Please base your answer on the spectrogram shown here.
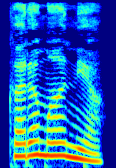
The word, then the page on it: ಕರಮಾನ್ಯ: karamanya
